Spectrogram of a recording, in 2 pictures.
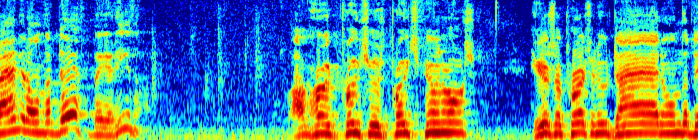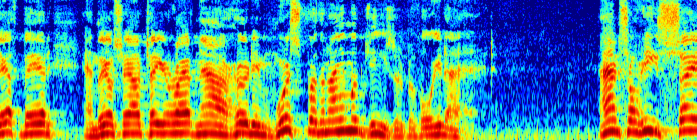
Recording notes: preached this sermon at the East Columbus church of Christ on April 11, 1993.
